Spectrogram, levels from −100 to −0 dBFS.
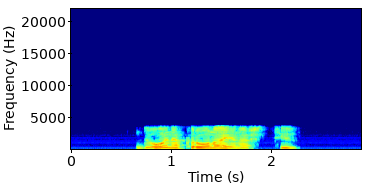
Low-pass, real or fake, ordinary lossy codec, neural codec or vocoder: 3.6 kHz; real; none; none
